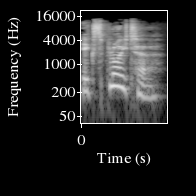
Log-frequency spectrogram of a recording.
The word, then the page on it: exploiter: British English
